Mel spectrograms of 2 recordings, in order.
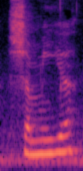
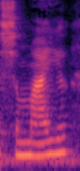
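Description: First: The middle syllable sounds like 'me'. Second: The middle syllable sounds like 'my'. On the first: The speaker calls it right. "it's actually pronounced Shamia" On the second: The speaker calls it wrong. "I would have said Shamaya"

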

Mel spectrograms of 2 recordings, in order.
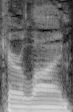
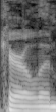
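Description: First: The name is said like the song's pronunciation. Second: The name is said unlike the song's pronunciation. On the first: The speaker calls it right. "It is like sweet Caroline" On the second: The speaker calls it wrong. "It is not a [name]"

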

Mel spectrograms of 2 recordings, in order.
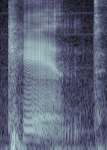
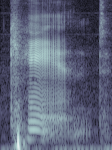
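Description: No difference in how they are said.

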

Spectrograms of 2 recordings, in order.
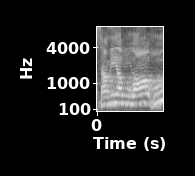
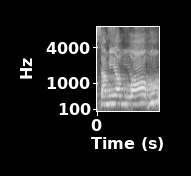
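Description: The two takes are said the same way.

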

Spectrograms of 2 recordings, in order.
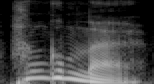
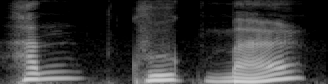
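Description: First: The word is spoken at a faster pace. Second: The word is spoken at a slower pace.

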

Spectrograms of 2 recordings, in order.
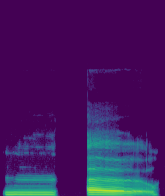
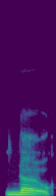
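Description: First: The word is broken into separate sounds. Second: The word is said smoothly as one unit. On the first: "Let's say all the sounds in no" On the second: "So let's look at this first word"

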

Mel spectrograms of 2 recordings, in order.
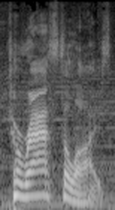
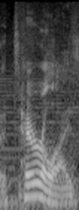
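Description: First: The word has an 'st' sound in the middle. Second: The word has no 'st' sound in the middle. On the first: The speaker calls it right. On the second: The speaker calls it wrong.

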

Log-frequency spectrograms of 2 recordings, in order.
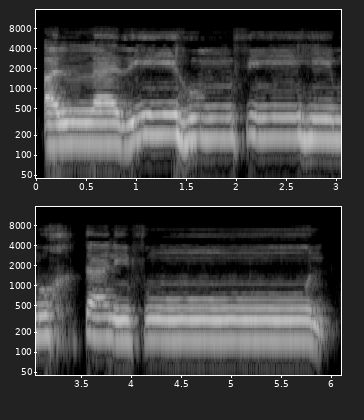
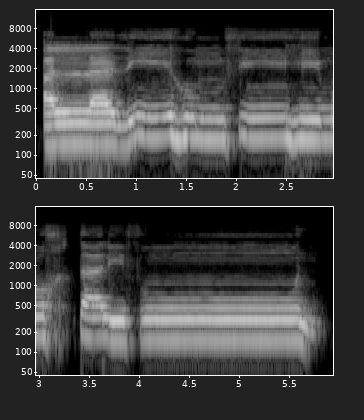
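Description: Both takes have the same delivery.

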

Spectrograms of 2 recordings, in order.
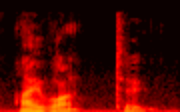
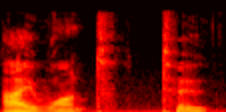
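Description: First: Sounds in 'want to' drop out, close to 'wanna'. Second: Every sound in 'want to' is said in full. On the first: The speaker calls it right. "but I want to" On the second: The speaker calls it wrong. "So not I want to"

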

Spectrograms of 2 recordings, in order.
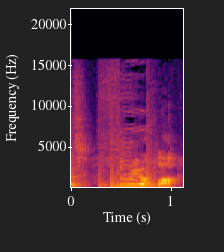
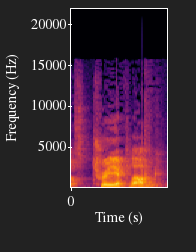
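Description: First: It sounds posh, with a soft 'th' sound. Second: It sounds plain, with a hard 't' sound. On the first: The speaker sounds upper-class. The speaker calls it wrong. "because it sounds very posh" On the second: The speaker sounds ordinary and Irish. The speaker calls it right.

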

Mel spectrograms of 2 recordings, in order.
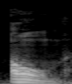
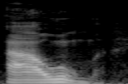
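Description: First: The word is said as one short syllable. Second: The word is drawn out into three syllables. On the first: It stands for stepping into awareness and perception. "they're pronounced differently" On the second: It stands for the beginning, middle and end of everything. "It's that three-syllable pronunciation of Om"

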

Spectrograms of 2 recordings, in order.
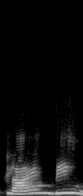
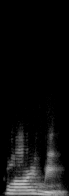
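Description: First: The b sound is pronounced in the word. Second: The b sound is silent in the word. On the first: The speaker calls it wrong. "climbing නෙමෙයි" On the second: The speaker calls it right. "B ශබ්ද නැහැ"

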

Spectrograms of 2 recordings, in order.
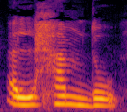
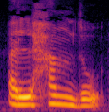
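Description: Both takes have the same delivery.

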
